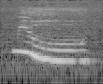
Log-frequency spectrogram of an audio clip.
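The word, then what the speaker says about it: miaou: the cat Lucia Di so rather meow it's Mew in French okay now you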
